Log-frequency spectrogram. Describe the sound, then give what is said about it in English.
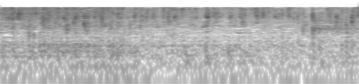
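Water pours out of an upturned container into a sink and swirls down the drain. It makes a steady, dense rushing wash that holds at an even level the whole time, with no voices. “It created a whirlpool when I stopped, and it just poured all the way out in a sort of circular.”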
